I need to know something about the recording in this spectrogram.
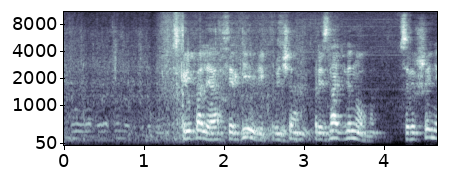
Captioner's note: speaking Russian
